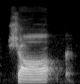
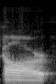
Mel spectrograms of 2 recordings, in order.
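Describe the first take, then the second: First: The R is dropped, leaving an open vowel. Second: The R is pronounced with a curled tongue. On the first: "in British English, we leave it open" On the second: "whereas in American"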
